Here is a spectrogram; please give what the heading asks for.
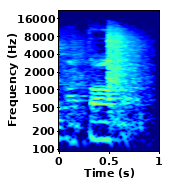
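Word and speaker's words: أطاق: So this becomes ataqa. Waw is written as an alif, is pronounced as alif.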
